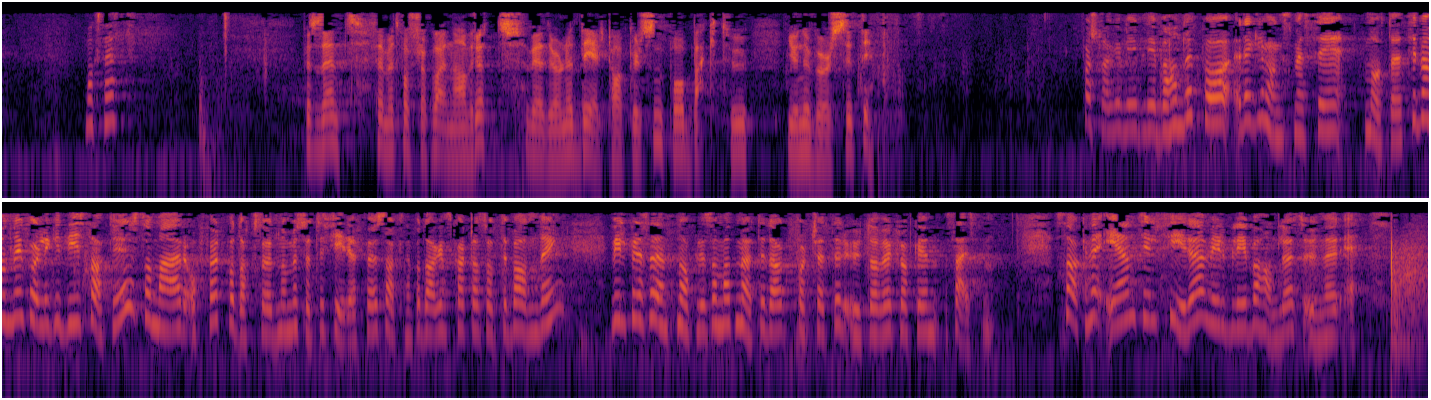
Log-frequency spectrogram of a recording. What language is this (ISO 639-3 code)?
nor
